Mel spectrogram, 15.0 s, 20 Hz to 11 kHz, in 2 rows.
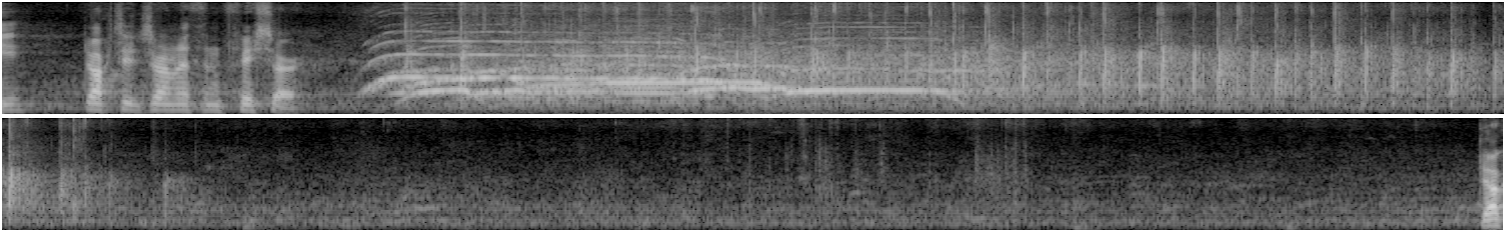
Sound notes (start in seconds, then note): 1.9 applause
